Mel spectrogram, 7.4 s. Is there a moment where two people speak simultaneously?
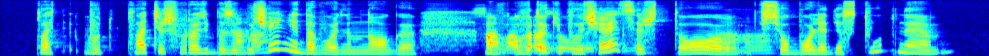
Yes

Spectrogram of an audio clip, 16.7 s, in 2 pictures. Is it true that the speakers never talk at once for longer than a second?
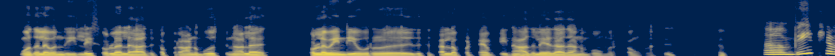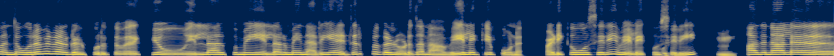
Yes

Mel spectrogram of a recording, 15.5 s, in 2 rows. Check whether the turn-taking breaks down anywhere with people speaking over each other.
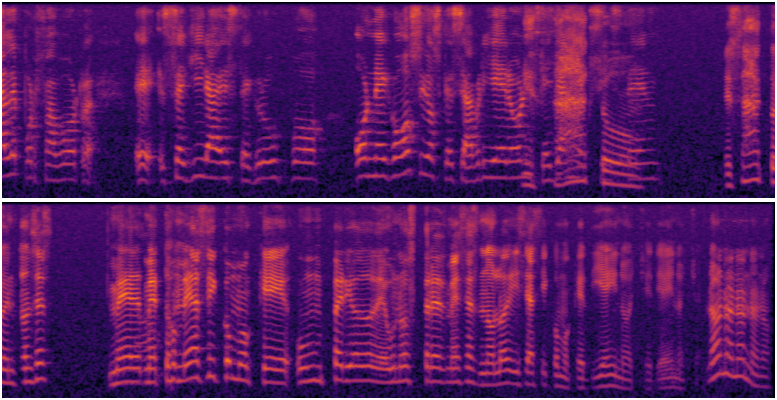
Yes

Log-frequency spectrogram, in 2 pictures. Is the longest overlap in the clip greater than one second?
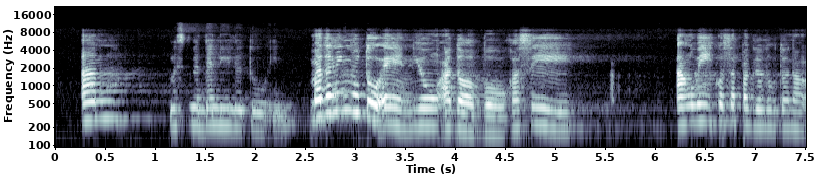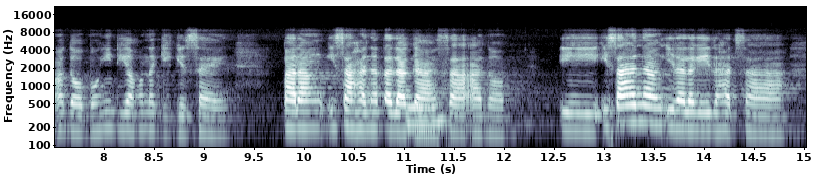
No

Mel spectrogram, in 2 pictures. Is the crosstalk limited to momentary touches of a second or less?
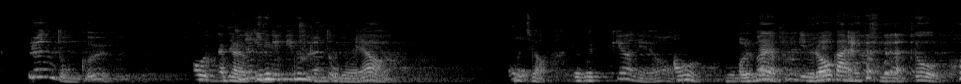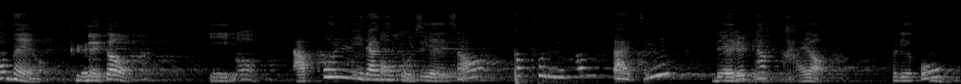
No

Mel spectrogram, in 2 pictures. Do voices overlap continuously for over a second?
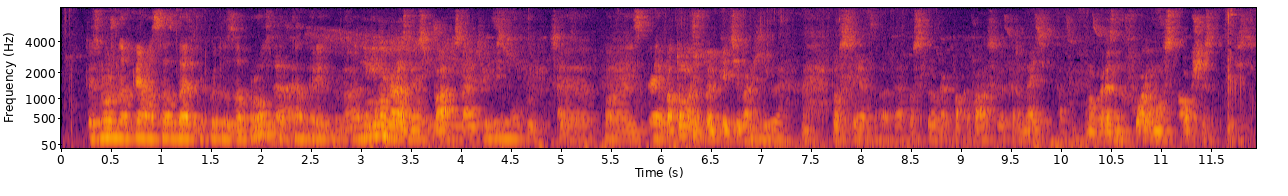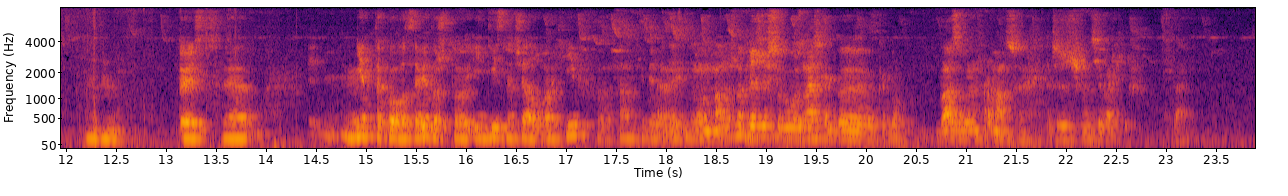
Yes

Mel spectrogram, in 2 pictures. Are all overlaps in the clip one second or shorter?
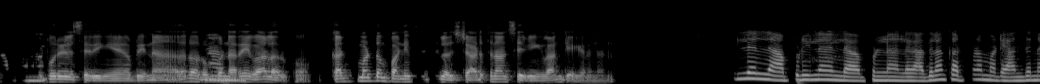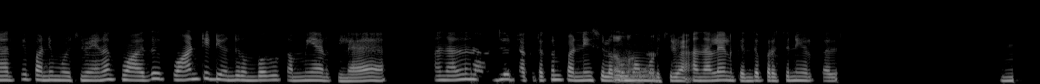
Yes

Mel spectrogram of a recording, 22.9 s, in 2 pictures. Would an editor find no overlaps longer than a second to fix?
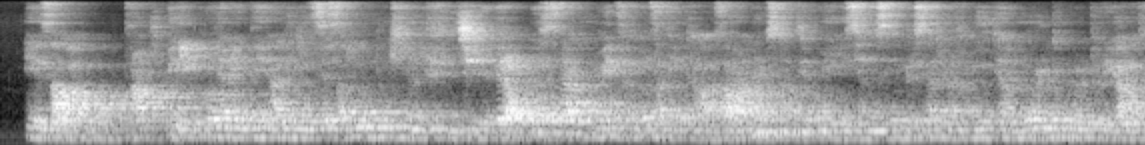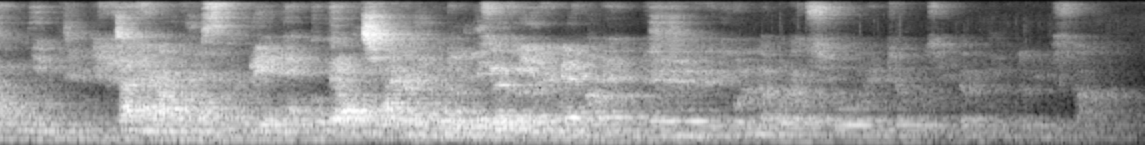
No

